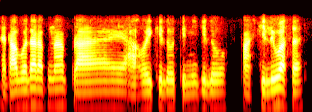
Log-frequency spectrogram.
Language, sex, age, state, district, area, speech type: Assamese, male, 18-30, Assam, Majuli, urban, conversation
